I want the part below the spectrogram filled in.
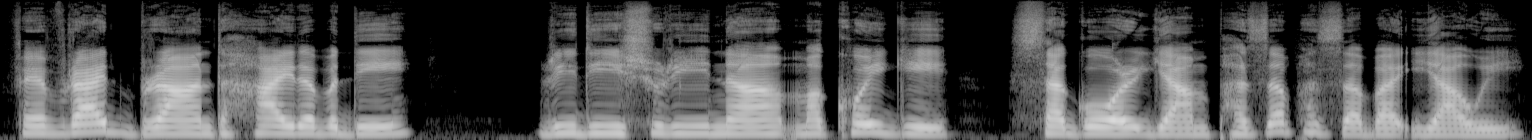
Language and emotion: Manipuri, neutral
